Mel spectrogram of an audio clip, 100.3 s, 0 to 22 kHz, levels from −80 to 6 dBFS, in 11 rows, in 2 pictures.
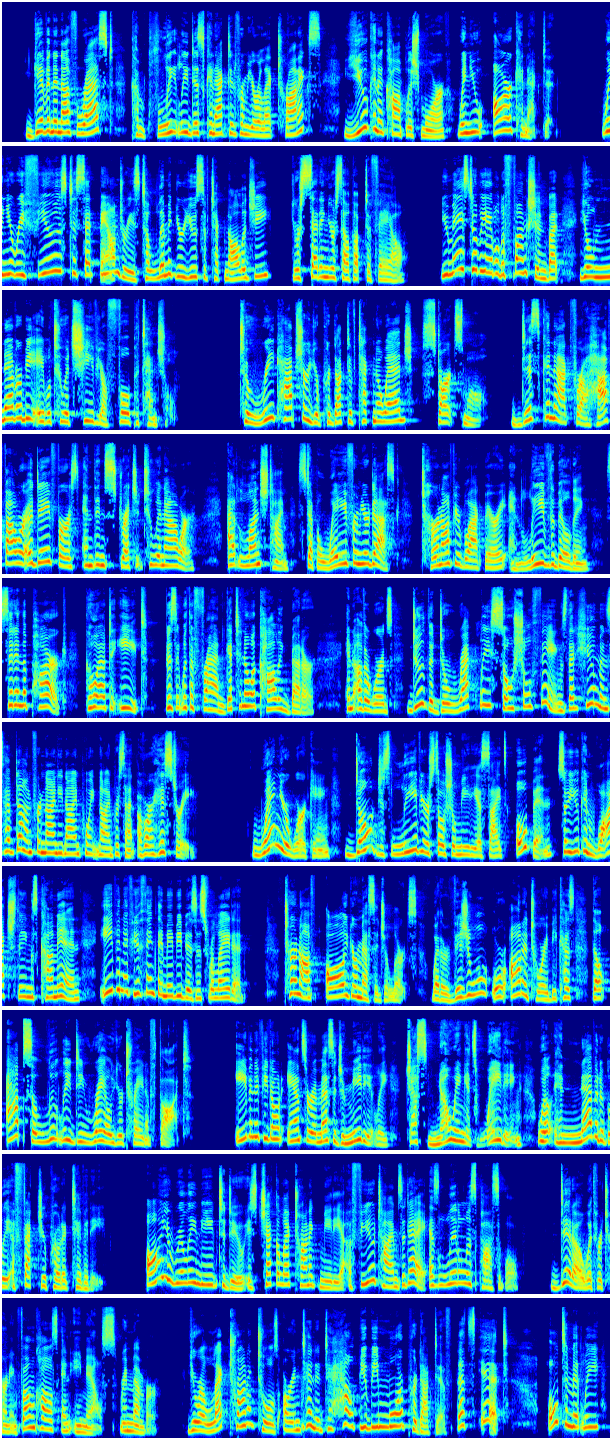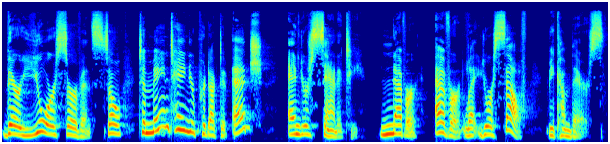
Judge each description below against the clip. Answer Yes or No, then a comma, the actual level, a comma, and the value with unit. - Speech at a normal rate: Yes, average, 145 wpm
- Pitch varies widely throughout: Yes, wide, 6.2 semitones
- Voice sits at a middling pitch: No, very high, 265 Hz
